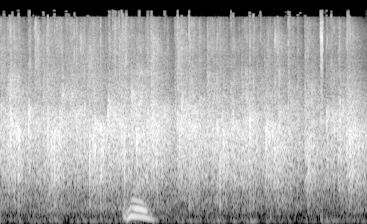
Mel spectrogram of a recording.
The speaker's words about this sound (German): Wir werden auf jeden Fall dieses Jahr mit schwarzen Zahlen beenden und das ist wirklich klasse. Dafür können wir auch Gott einen Applaus geben.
